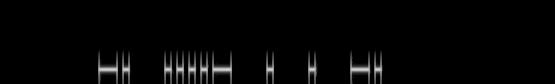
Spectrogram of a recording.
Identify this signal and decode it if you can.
Morse code, heard as a keyed tone, about 20 wpm, spaced as for 15 wpm, 700 Hz. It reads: N4EEN
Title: 088 Lesson 15g - Number 5 - Call Signs 20wpm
